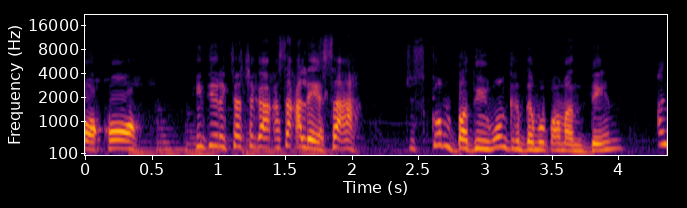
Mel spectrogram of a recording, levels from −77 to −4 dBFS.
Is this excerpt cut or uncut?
uncut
